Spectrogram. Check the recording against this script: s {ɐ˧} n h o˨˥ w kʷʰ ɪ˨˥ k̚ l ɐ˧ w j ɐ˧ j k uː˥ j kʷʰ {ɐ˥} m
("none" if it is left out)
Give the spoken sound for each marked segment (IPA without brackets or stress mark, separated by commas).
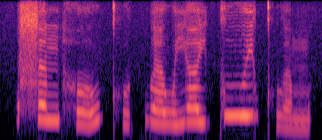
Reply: ɐ˧, ɐ˨˩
